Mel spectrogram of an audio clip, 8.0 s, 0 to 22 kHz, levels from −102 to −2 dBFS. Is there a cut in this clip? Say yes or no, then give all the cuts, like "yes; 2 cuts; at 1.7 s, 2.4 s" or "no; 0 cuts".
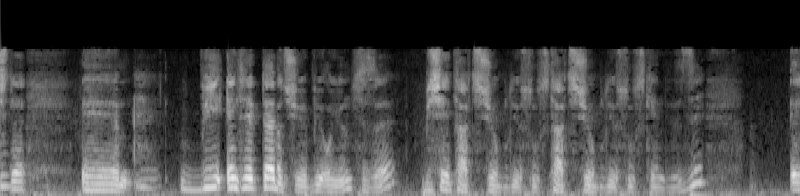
yes; 2 cuts; at 2.8 s, 5.5 s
